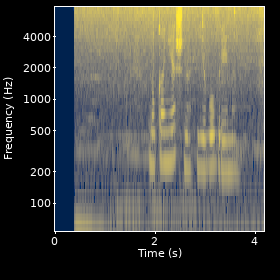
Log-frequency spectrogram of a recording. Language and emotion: Russian, neutral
